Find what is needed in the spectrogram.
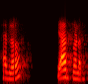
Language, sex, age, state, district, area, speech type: Tamil, female, 30-45, Tamil Nadu, Tiruvannamalai, rural, conversation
